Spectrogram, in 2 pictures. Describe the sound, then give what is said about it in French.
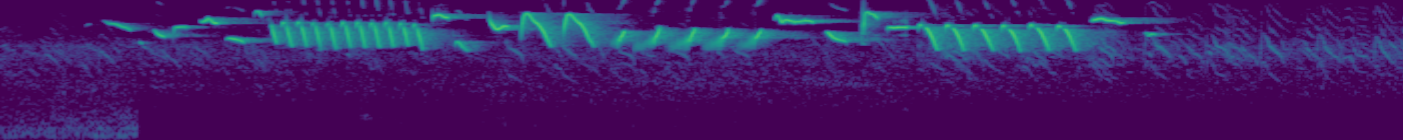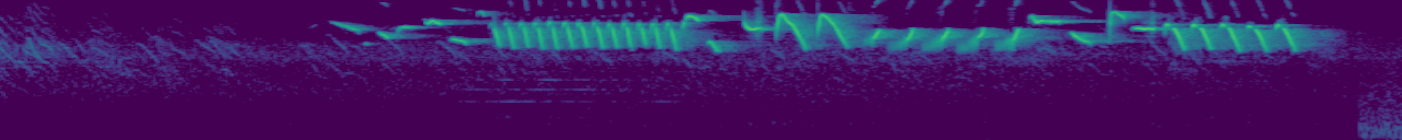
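Eurasian wren singing a simple, repetitive song: two bursts of high, rapid, ringing trills and chattering notes, each lasting around five seconds and separated by a short pause, clear and alone. “chant simple et répétitif du troglodyte mignon”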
